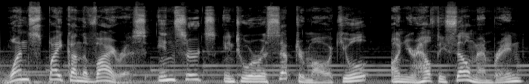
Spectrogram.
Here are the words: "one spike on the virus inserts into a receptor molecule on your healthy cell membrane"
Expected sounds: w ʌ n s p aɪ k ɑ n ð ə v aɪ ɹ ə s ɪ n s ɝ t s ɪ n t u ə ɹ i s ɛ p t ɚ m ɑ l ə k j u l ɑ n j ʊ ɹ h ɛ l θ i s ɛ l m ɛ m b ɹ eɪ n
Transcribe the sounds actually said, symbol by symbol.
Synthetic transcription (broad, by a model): w ʌ n s p aɪ k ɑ n ð ə v aɪ ɹ ə s ɪ n s ɝ t s ɪ n t u ə ɹ i s ɛ p t ɚ m ɑ l ə k j u l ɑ n j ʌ ɹ h ɛ l θ i s ɛ l m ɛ m b ɹ eɪ n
